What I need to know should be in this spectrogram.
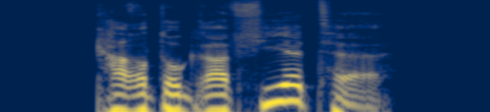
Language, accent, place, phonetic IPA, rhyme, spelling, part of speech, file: German, Germany, Berlin, [kaʁtoɡʁaˈfiːɐ̯tə], -iːɐ̯tə, kartographierte, adjective / verb, De-kartographierte.ogg
- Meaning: inflection of kartographieren: 1. first/third-person singular preterite 2. first/third-person singular subjunctive II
